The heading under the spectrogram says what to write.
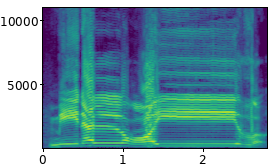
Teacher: غین نکالے گلے سے، اس کی جگہ آپ نے گاف نہیں پڑھنا، گئی نہیں پڑھنا، غین پڑھنی ہے۔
